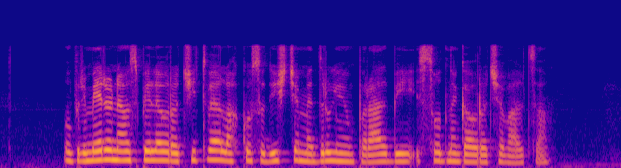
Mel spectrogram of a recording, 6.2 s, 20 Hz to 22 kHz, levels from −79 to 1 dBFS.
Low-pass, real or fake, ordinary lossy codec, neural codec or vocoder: 7.2 kHz; real; none; none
